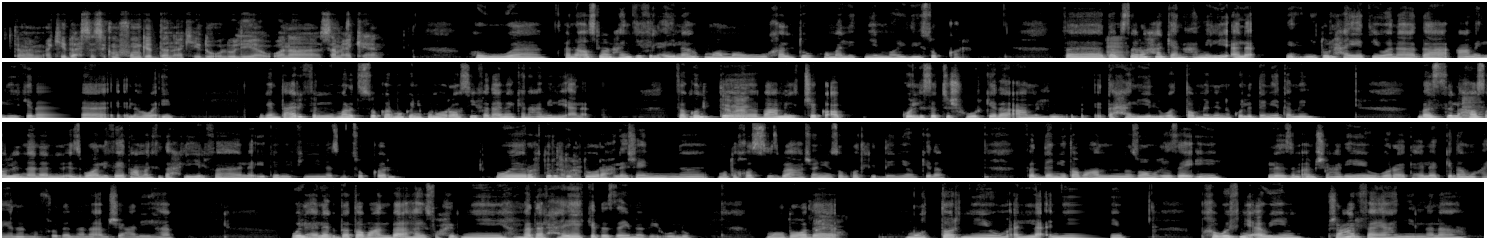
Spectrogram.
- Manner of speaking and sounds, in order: tapping; distorted speech; in English: "checkup"
- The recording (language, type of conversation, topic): Arabic, advice, إيه التشخيص الجديد اللي عرفته عن صحتك، وإزاي بتتأقلم مع القيود أو علاج طويل المدى؟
